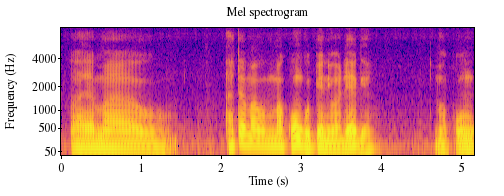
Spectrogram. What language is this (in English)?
Bondei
